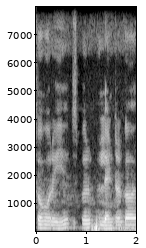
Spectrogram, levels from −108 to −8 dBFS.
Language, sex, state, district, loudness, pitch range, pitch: Hindi, male, Chhattisgarh, Bilaspur, -19 LUFS, 115-130 Hz, 120 Hz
